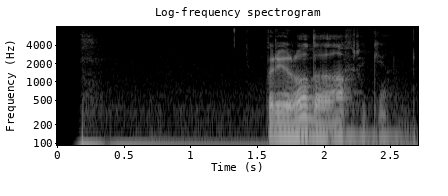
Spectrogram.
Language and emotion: Russian, neutral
